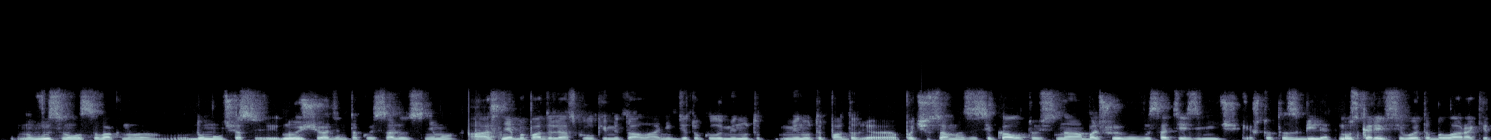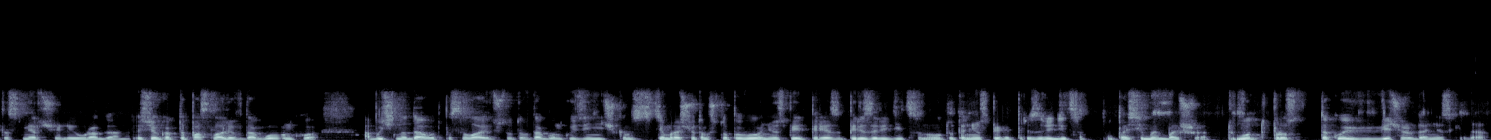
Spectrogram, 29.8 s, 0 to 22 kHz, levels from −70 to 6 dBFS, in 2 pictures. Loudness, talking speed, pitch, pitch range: -18 LUFS, 165 wpm, 105 Hz, 95-115 Hz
